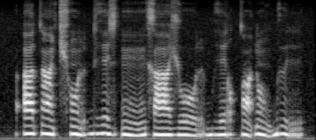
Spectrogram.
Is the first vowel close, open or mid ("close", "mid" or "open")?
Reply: open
